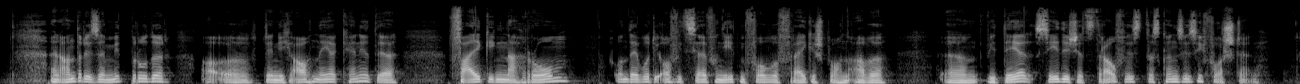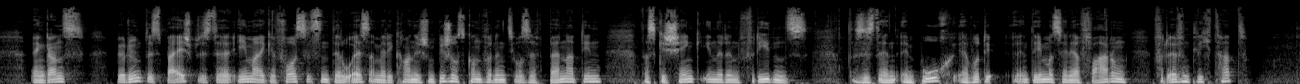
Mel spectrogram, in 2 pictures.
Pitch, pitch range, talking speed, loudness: 110 Hz, 100-120 Hz, 155 wpm, -20 LUFS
